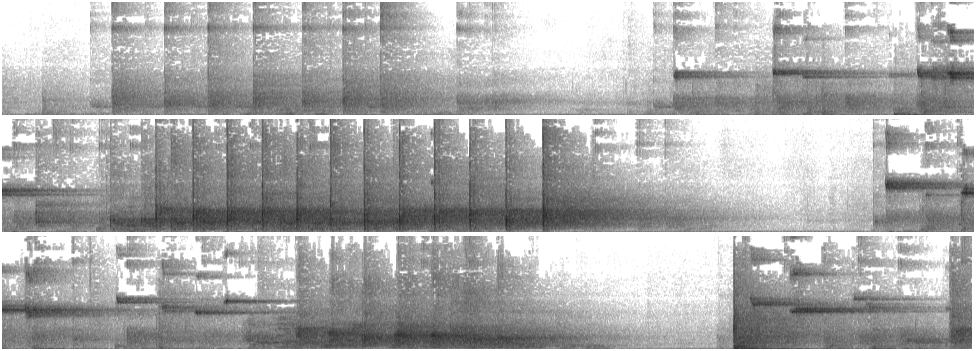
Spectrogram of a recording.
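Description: A table tennis ball clicks back and forth between paddles and bounces on the table in a large echoing hall.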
